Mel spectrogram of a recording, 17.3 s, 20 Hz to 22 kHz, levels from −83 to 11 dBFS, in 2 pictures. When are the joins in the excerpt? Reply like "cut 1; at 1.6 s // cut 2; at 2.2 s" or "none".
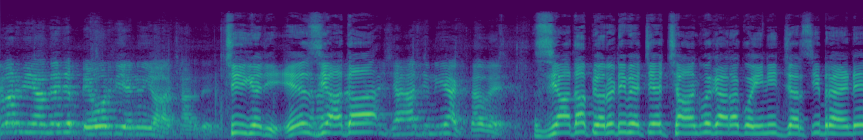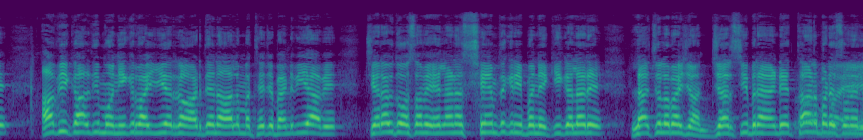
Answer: none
